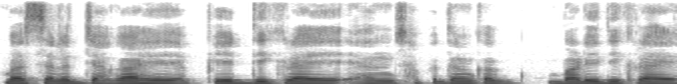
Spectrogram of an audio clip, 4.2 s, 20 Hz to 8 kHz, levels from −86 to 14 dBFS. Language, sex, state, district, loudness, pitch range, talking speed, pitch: Hindi, male, Uttar Pradesh, Hamirpur, -19 LUFS, 135-145 Hz, 225 wpm, 140 Hz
